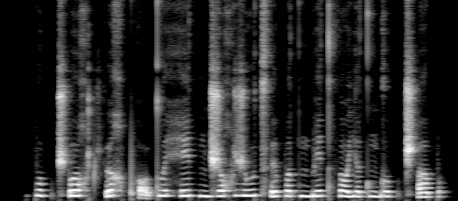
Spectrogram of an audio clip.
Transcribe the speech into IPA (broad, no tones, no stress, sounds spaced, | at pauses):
p o p t͡ʃʼ o χ t͡ʃʼ ɯ χ pʰ ɔ̰ tʷ e h e t n d͡ʒ o χ ʒ u t͡sʼ ɘ p ʌ t m b e t θ ɔ j ə t ŋ ɡ o p t͡ʃʼ ʌ p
